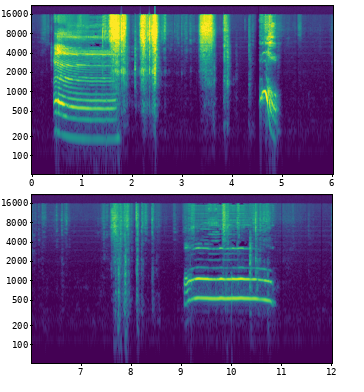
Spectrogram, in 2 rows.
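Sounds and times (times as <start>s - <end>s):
paper rustling: 1.6s - 4.0s.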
